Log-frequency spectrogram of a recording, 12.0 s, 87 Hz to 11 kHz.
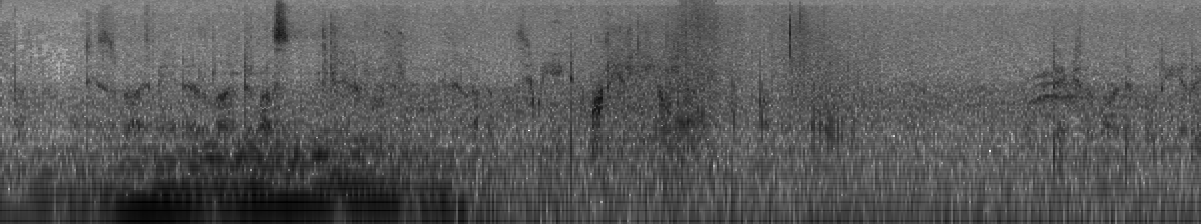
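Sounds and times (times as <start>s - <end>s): faint whispering: 4.6s - 7.2s, 10.3s - 12.0s.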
